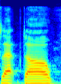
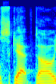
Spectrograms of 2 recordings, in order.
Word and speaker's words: Sceptile: But we've made it to the final against Sceptile, or Skeptile, you pronounce it however you like.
